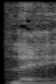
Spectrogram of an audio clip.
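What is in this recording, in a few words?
"lei", Cantonese, low rising tone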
